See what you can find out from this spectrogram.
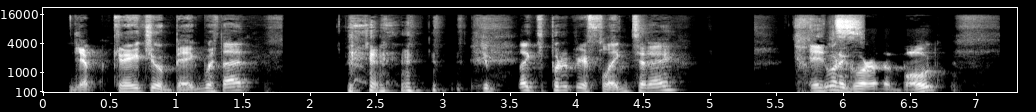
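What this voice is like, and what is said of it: Northern Minnesota accent, near-Canadian. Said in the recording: “Sounds Canadian. ... It's very, very close. It's one notch shy of full-fledged Canadian. ... It's not exaggerated. That's just legit how people talk.”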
